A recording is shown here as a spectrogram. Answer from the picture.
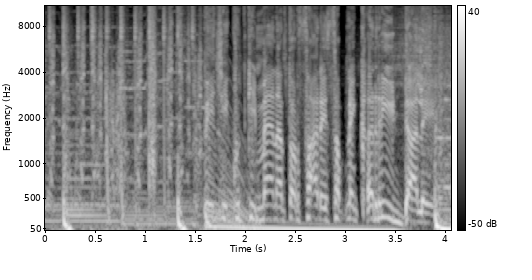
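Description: Hip hop track with DJ turntable scratching: quick back-and-forth pitch sweeps over a heavy bass that comes in about one and a half seconds in. The music breaks off for an instant just before the end, and a rapped "challenge" follows.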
